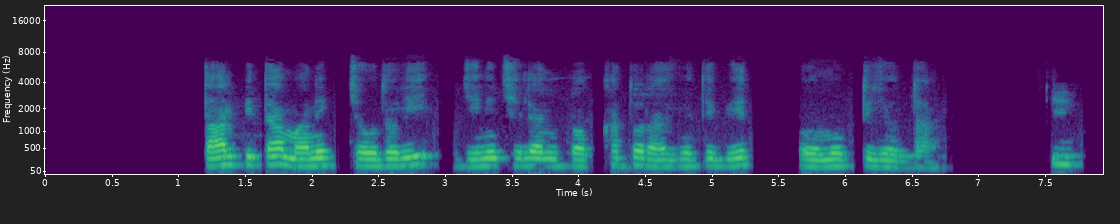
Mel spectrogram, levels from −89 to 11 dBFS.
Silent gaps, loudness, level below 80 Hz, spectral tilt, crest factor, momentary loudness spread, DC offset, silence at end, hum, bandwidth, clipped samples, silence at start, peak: 2.21-2.27 s, 2.99-3.05 s, 4.13-4.17 s, 5.32-5.65 s, 6.08-6.12 s, 6.82-7.42 s; -20 LUFS; -62 dBFS; -8 dB/octave; 18 dB; 12 LU; under 0.1%; 0.15 s; none; 6.8 kHz; under 0.1%; 1.2 s; -2 dBFS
